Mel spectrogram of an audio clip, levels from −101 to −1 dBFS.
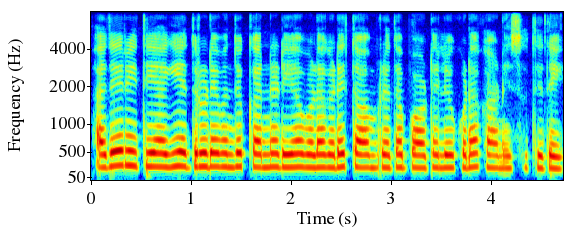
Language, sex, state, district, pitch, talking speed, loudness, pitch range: Kannada, female, Karnataka, Bidar, 235 Hz, 125 wpm, -13 LUFS, 225-240 Hz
